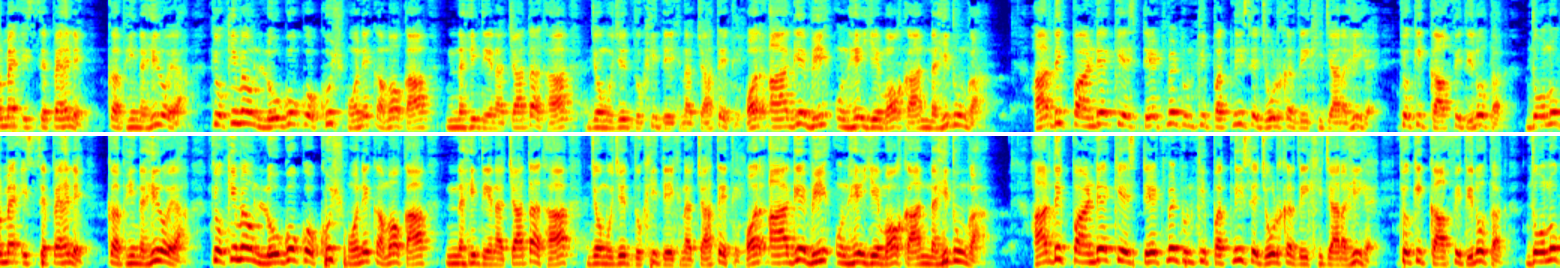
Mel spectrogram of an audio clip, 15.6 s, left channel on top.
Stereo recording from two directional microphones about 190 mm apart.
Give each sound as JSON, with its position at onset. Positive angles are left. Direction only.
{"t": 0.0, "sound": "speech", "side_deg": -40}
